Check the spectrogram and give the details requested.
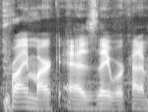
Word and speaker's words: Primark: so they just said Prime Mark as they were kind of making their announcement so I do think I'm saying it right Primark not premark time to Trek through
